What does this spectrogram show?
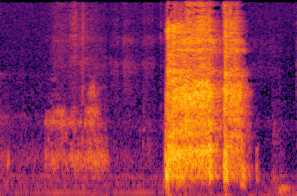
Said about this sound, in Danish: Ja, der er i hvert fald et eller andet på. Der er nogen, der hoster.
